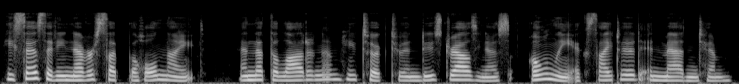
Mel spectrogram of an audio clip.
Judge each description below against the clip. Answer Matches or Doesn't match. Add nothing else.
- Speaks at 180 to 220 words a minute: Matches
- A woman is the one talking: Matches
